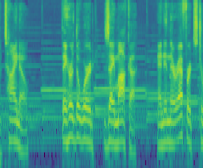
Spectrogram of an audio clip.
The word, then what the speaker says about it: Xaymaca: The X sound, which the Taino pronounced as shach, was interpreted and transcribed into Spanish script, eventually evolving into a J sound.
